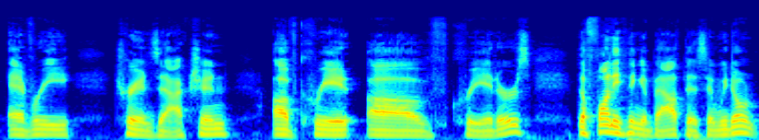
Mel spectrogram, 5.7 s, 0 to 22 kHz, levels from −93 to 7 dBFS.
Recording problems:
none

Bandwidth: 14 kHz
